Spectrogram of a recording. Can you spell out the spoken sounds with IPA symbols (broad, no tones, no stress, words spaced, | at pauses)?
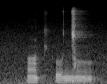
ɑ̃t͡ʃʼoŋ͡ǀõ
